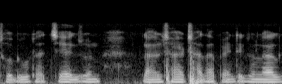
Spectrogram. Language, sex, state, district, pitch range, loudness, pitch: Bengali, male, Tripura, West Tripura, 115-120 Hz, -18 LUFS, 115 Hz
